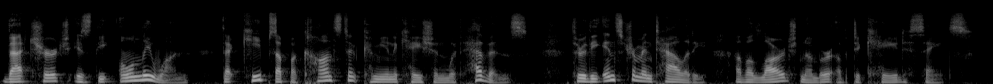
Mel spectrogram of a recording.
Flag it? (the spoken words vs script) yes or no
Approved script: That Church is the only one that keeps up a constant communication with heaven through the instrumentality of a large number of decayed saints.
yes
